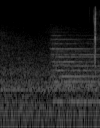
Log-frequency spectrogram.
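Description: Near silence, then about a second in a faint bell-like ringing tone with several pitches sounding together, holding for just under a second, followed by a soft click.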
